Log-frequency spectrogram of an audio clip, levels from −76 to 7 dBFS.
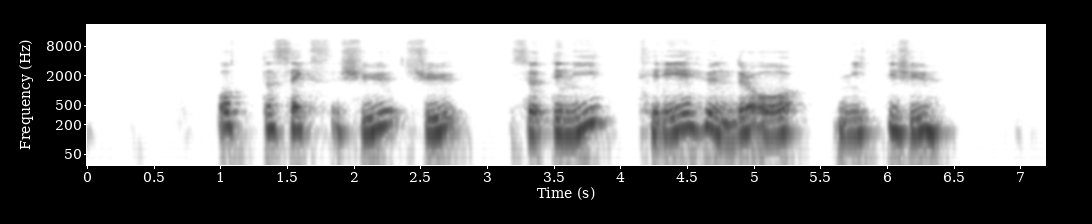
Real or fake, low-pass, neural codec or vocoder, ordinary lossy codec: real; 10.8 kHz; none; Opus, 64 kbps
